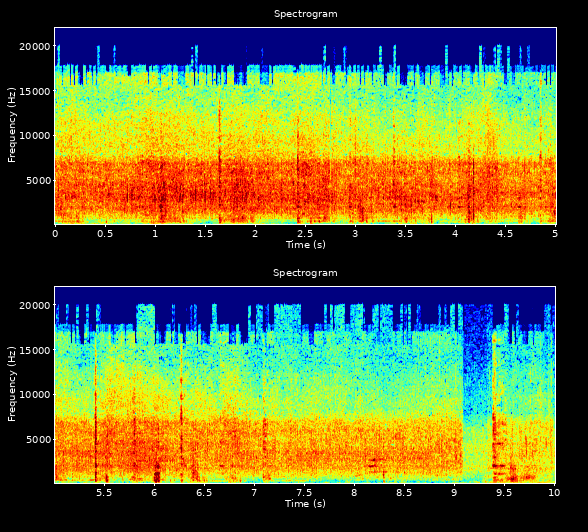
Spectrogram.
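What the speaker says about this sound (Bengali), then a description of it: "সবজিগুলো ভাজা হয়ে গেছে, এখন নামিয়ে নেব।" Vegetables fry in a pan with salt and turmeric, giving a steady, close crackling sizzle dotted with light stirring clicks, briefly dipping near the end.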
